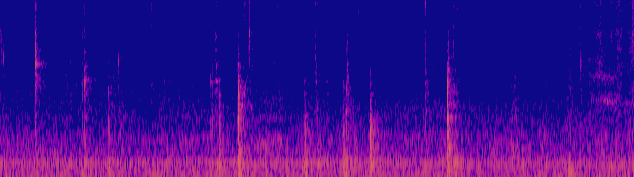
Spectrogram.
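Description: Quiet handling sounds: a dozen or so faint, irregular soft clicks and taps as raw tilapia strips are turned over by hand on an earthenware plate.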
